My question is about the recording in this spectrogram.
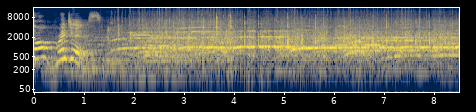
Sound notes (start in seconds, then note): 1.4 audience applauding; 5.4 audience cheering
